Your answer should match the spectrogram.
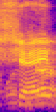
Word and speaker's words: Shea: It's Shay, but close enough.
